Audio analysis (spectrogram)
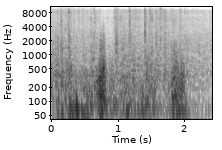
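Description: Racing pigeons inside a loft give soft cooing and fluttering sounds, with a few louder thumps and wing flaps at close range amid light handling noise.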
